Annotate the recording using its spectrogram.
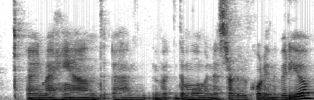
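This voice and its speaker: A woman, with audible room echo. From India. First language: not English (Indian language). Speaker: tarot and oracle card reader. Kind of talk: spiritual oracle reading to camera. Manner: halting, many fillers.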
